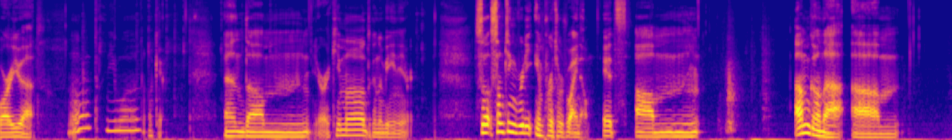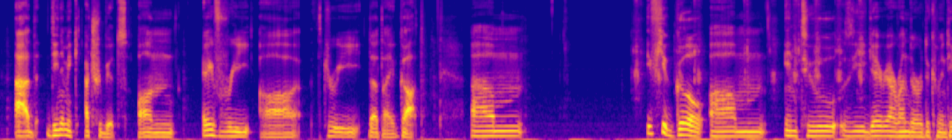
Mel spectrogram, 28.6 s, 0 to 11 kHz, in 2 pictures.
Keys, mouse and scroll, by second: 0.7 click, 1.8 alt+right click, 3.4 alt+click, 4.2-5.5 alt+right drag, 5.5 click, 22.4-24.3 drag, 24.3-26.7 scroll up 1.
